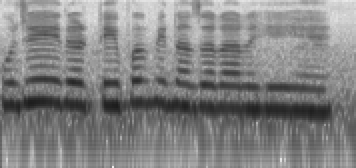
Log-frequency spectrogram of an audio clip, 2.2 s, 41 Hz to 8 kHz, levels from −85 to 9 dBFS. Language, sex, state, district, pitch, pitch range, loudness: Hindi, female, Arunachal Pradesh, Lower Dibang Valley, 290 Hz, 260-305 Hz, -11 LUFS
